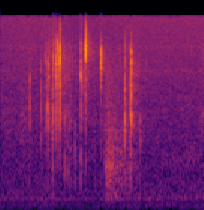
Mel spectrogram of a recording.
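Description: Thin clear plastic wax-melt clamshell being handled and opened: a short cluster of light crinkles and clicks from about half a second to a second and a half in.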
